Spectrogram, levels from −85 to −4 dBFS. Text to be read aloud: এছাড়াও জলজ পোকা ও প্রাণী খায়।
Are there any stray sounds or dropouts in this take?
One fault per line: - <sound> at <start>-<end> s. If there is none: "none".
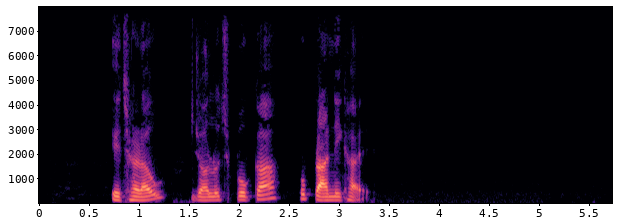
none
